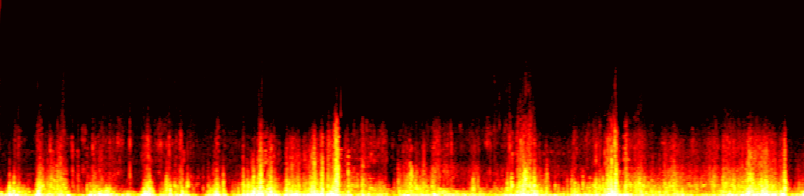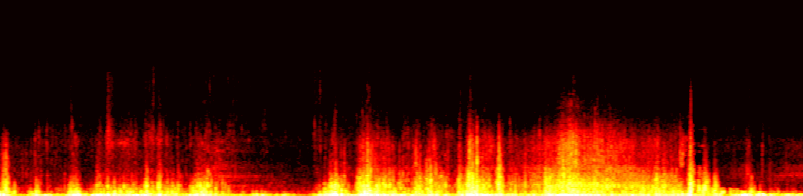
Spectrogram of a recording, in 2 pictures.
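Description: Wind buffeting an action camera's microphone during a downhill ski run, with skis scraping and hissing through the snow on the turns. The noise surges and eases with each turn and drops briefly about eleven seconds in.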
